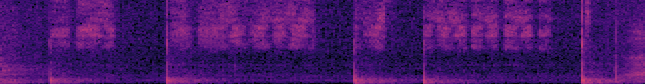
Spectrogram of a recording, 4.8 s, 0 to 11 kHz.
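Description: A pen writes on paper while a 5th-grade math exercise is worked out, with several short scratchy strokes, each starting with a sharp tap and trailing off, close and quiet, and no talking.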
